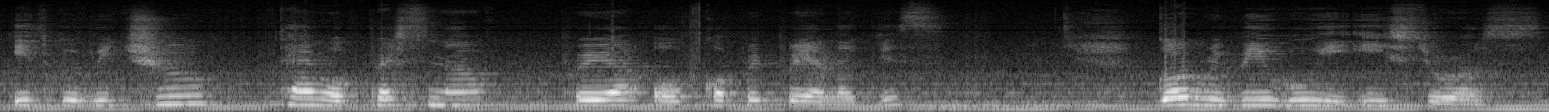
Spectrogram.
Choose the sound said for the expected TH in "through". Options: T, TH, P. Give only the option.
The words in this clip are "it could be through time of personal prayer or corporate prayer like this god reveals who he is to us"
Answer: T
